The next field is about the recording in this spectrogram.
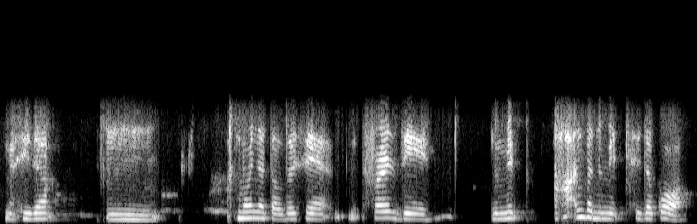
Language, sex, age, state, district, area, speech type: Manipuri, female, 18-30, Manipur, Senapati, urban, conversation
